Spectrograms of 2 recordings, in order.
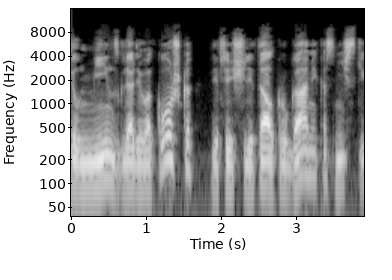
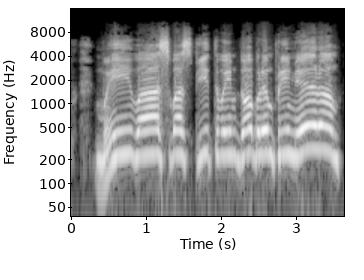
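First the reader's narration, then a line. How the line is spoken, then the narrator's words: Shouting. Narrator (Russian): крикнул изгнанный Зефир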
